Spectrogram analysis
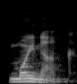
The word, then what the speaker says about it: Moinak: It's actually how it's said like Moinak, but it's very difficult.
